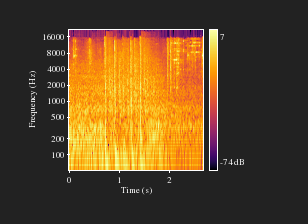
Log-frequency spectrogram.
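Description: Rapid bursts of gunfire from a gun in Borderlands 3, a run of sharp shots at an uneven rhythm with a short pause and then more shots, fairly quiet and heard alone.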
